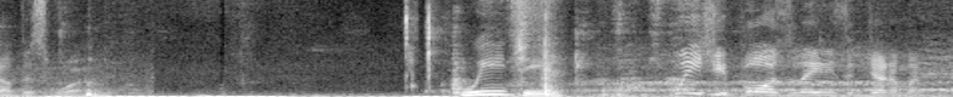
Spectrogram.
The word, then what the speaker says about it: Ouija: To give us the proper pronunciation of this word. Ouija.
